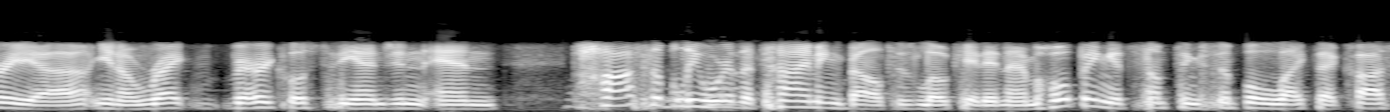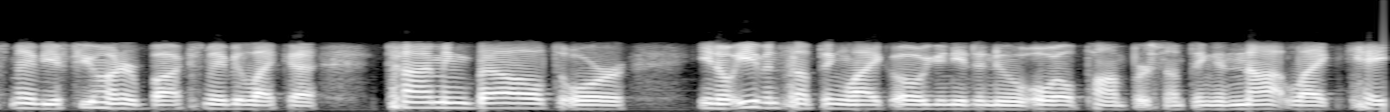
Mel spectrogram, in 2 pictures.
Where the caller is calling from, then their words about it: Lakewood, Colorado, United States; I'm calling from Lakewood, Colorado.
